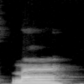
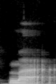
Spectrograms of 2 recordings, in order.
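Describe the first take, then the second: First: The pitch stays high and level. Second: The pitch stays low in the voice. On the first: "High is ma" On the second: "low is uh, kind of, it's a low pitch"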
